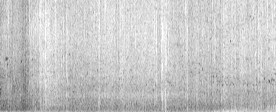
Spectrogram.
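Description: Fingers crumple and squeeze handfuls of shredded brown kraft paper strips, pressing them into the pile. The result is a strong, continuous crinkling and rustling that is mostly bright and high, with a brief quieter moment near the start before it builds.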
